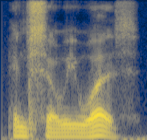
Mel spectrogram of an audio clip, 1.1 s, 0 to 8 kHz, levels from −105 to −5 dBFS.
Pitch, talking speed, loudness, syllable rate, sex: 90 Hz, 215 wpm, -15 LUFS, 4.1 syllables/s, male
